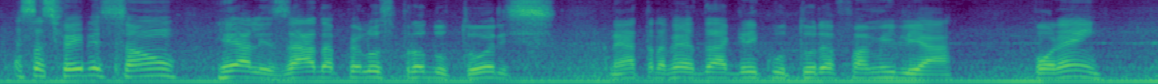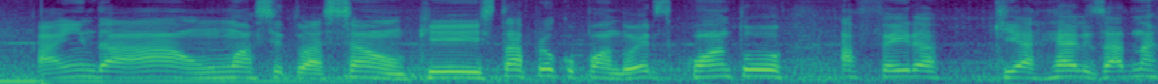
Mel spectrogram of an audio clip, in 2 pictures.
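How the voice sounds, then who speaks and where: A man's voice: a little high, a little hiss or hum. A man in his forties with a Brazilian Portuguese accent, reporting outdoors at a market with a handheld mic. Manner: steady report delivery. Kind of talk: news report and interview questions. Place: open-air market lot outdoors.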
